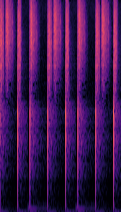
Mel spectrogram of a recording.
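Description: Trailer soundtrack percussion: a quick run of short, sharp clap-like hits, about four or five a second and unevenly spaced, over a faint low bass tone.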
